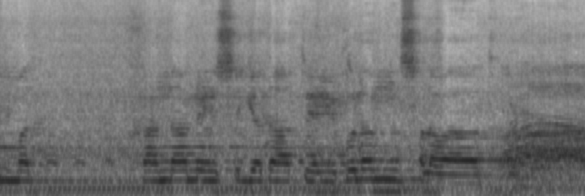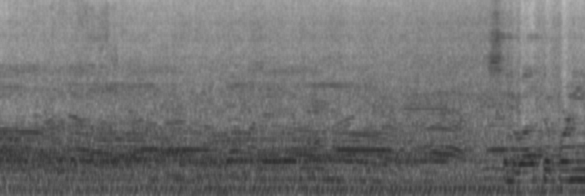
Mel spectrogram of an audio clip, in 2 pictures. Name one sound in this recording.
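A man chants loudly in a sung, mournful voice through a microphone and loudspeakers.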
